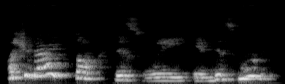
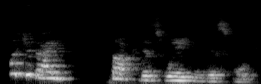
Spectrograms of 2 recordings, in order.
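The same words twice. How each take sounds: First: Much higher pitch, a bit louder, rising. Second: "should" hit firmly, higher, falling at the end; stress on should. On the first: Actor auditioning a high new voice for his film. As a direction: push the voice up high and ask. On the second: Actor testing a firmer take of the same line. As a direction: lean on "should" and let it fall. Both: Shown as a demonstration. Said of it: "Is this how I want to sound".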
